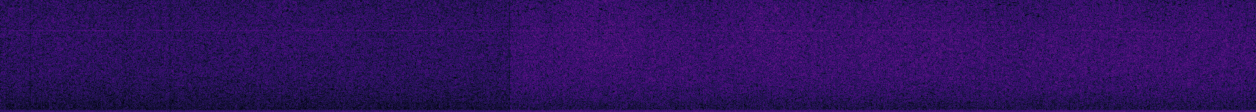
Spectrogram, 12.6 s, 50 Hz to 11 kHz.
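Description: Steady hiss with a low electrical hum, the background noise of an old 1980s videotape recording; it steps up slightly about five seconds in.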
